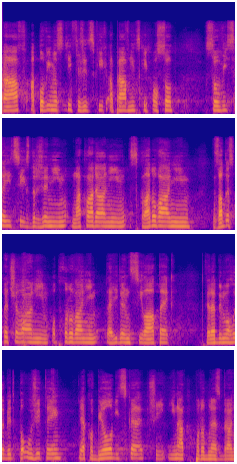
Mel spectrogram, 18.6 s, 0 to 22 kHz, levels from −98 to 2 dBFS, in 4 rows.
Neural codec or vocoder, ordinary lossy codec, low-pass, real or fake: codec, 44.1 kHz, 2.6 kbps, DAC; AAC, 48 kbps; 10.8 kHz; fake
